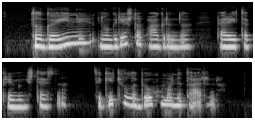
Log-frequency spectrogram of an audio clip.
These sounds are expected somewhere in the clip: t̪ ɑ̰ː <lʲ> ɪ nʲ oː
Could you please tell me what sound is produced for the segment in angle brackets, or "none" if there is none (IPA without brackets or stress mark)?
ɾʲ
